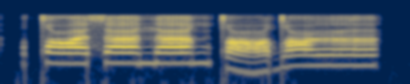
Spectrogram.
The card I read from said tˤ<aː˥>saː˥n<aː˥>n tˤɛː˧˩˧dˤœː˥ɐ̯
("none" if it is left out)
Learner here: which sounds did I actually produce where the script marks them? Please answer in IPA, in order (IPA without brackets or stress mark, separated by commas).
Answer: aː˥, aː˥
